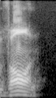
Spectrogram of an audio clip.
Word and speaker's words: Von: They're pronouncing V-O-N differently now that he's in L.A. They're calling him Vaughn. – Oh, it's Vaughn. – Joe Buck hits him with the Vaughn.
